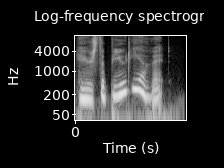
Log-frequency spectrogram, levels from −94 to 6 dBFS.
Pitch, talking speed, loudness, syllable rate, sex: 195 Hz, 215 wpm, -15 LUFS, 6.1 syllables/s, female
